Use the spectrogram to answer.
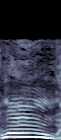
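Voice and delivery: very high, loud triumphant whoop; joyful whoop. Retold or imitated. Son surfacing to his dad, joyful whoop. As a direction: let out a thrilled cheer.

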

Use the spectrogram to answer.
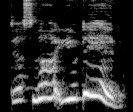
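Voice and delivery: put-on high, loud childish contradiction; squabbling. A narrator's reading. Girl arguing with her sister, squabbling. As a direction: fire back a stubborn accusation.

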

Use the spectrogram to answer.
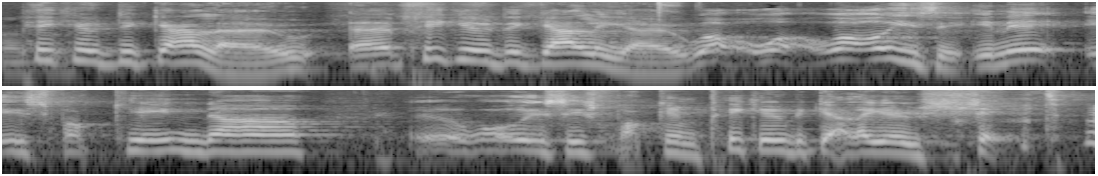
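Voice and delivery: a hammed-up English grump; British accent. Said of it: "speak English like this".

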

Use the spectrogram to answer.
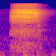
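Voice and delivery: S as a pure voiceless hiss; letter sound demo. Shown as a demonstration. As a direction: sound out S as "sss", no vowel. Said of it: "diye okunur". (S'yi "sss" diye tısla)

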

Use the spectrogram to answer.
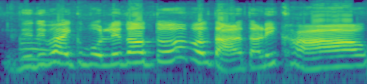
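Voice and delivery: put-on high, loud sing-song coaxing the baby; loud, lilting baby talk to the infant. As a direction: coo brightly up at the little one. Mother coos at the baby.

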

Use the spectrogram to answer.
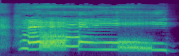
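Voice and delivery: high, drawn-out panicked cry; long hammed-up distress call; yelling for help. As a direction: wail it out desperately. Victim yells for help.

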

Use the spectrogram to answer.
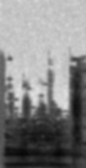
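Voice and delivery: loud shout. Real, not acted. Sudden protest at teammate.

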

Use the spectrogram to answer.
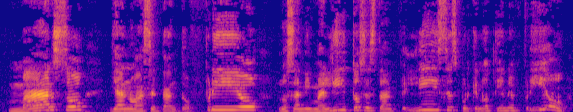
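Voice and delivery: normal talking voice

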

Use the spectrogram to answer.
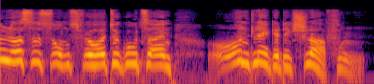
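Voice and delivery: loud, nervous giant. A narrator's reading. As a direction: hurry to end it, rattled giant. Scared giant ends the day. (nervöser Riese)

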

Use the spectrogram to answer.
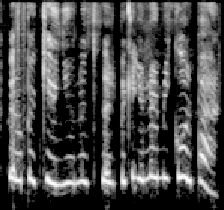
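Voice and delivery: high, whiny protest; pleading little dog. Acted. Small dog pleads it is not its fault. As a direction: beg not to be thrown out.

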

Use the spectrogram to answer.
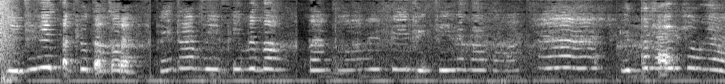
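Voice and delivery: very high, soft mock-crying whine; whiny crying baby voice. To her friend while the BP cuff squeezes, high mock-crying whine. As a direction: whimper like a hurt child. Whining about BP cuff pain.

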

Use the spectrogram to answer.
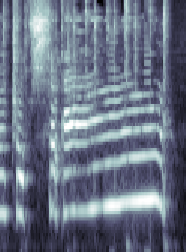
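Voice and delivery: very high, slow, stretched silly cry; high drawn-out goofy yelp; silly cartoon voice. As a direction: squeal it like a cartoon critter. Silly exclamation after close call.

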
